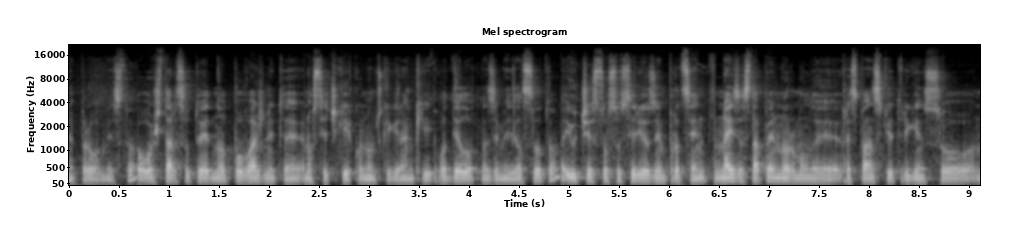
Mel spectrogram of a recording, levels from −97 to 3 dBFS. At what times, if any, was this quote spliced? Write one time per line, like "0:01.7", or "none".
0:00.7
0:02.3
0:03.7
0:04.9
0:06.5
0:07.7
